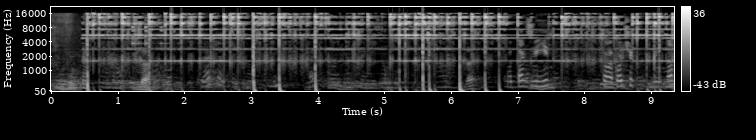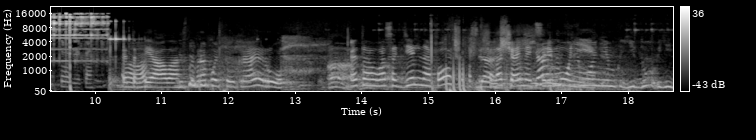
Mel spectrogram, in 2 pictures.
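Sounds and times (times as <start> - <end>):
people talking quietly: 0.0 - 18.6
small restored handbell from Nizhny Novgorod Governorate with homemade handle ringing: 0.5 - 10.7
speech: 1.4 - 1.8, 8.3 - 18.6.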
